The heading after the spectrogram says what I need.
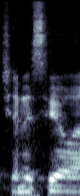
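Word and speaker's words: Geneseo: Uh, and I am probably going to butcher this pronunciation. Uh, but Jio, Illinois, is that correct? Yeah, you nailed it. That's exactly it. Jennio, Illinois is where I grew up.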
